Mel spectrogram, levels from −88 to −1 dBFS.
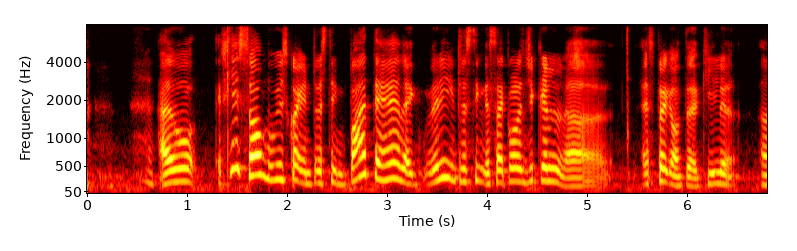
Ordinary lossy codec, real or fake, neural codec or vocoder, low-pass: none; fake; codec, 16 kHz, 4 kbps, X-Codec, HuBERT features, trained on general audio; none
